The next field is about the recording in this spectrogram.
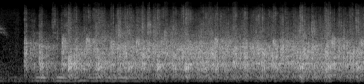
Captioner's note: audience applause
